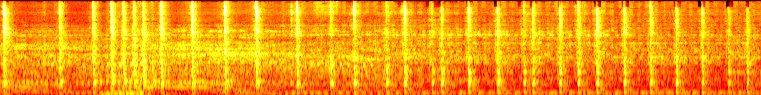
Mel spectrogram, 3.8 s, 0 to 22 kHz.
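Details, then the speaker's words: Honda NSR 125 two-stroke, cold on choke after battery recharge, wouldn't start without choke: uneven popping idle about five or six pulses a second, stumbling but staying lit; owner thinks it needs warming up. "Honda działa odpaliła pierdzi buczy ale nie gaśnie póki co jest na ssaniu bo nie chciała odpalić bez niego"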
